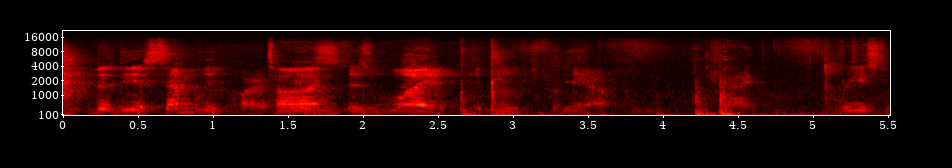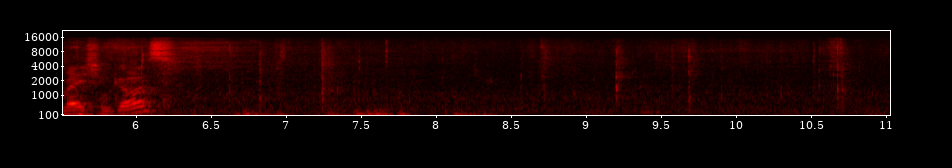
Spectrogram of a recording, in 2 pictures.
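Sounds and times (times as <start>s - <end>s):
dull knocks: 2.5s - 6.1s
cards being handled: 5.0s - 11.0s.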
